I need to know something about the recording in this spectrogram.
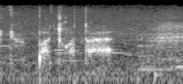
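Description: Quiet speech, with music faintly behind it.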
